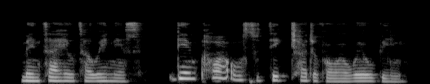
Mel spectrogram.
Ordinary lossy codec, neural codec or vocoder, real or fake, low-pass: none; codec, 16 kHz, 16 kbps, FreqCodec, smaller model; fake; 7.2 kHz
